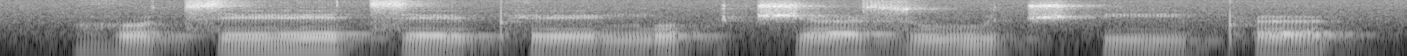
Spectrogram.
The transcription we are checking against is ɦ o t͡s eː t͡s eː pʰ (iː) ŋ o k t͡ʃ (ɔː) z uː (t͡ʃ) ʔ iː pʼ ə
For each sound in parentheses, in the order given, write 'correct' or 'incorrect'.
incorrect: eː, incorrect: əː, correct

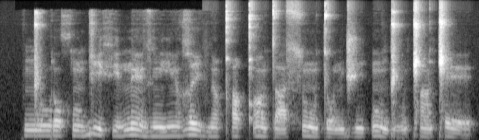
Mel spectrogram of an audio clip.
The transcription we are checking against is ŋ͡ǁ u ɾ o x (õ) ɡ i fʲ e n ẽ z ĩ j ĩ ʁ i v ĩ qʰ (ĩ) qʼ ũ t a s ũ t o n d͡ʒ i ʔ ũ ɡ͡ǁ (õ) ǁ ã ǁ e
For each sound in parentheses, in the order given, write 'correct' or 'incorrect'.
incorrect: ũ, incorrect: i, correct

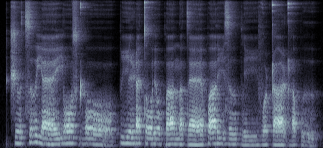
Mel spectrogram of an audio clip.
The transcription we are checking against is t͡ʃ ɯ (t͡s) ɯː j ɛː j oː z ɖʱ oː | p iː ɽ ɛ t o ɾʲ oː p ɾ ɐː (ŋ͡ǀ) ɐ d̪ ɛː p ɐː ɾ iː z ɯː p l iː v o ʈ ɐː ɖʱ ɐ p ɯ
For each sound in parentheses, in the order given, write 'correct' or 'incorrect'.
correct, incorrect: n̪

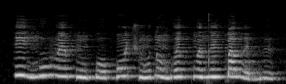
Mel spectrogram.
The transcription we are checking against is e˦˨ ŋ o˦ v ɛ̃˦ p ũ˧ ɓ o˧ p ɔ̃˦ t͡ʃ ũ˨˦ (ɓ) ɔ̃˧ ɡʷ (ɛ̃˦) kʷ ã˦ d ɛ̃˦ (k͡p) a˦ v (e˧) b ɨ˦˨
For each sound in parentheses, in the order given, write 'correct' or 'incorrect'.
incorrect: ɗ, incorrect: ɛ˦, correct, incorrect: e˨

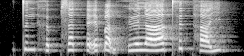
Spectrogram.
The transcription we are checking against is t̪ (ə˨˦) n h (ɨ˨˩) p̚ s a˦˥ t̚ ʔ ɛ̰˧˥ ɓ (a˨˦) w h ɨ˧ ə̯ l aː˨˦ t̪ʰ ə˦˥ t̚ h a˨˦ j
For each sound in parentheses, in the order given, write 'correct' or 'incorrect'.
incorrect: ə˧, incorrect: ə˨˩, incorrect: a̰˧˨

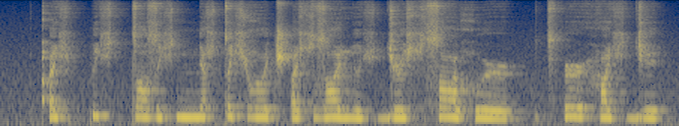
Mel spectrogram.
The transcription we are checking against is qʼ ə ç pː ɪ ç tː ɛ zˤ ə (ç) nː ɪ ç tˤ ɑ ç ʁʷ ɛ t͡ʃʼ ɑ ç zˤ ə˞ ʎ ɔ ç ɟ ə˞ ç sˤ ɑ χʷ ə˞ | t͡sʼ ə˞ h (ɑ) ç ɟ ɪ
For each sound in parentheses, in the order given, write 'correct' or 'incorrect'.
correct, correct

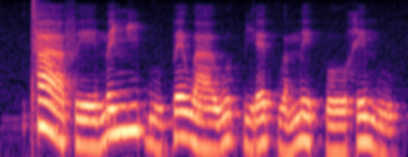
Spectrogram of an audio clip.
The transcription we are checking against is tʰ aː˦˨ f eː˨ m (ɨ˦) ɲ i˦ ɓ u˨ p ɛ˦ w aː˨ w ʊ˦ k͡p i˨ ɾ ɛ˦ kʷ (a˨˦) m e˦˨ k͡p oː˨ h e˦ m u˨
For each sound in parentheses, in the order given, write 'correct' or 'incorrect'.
incorrect: ɛ˦, incorrect: a˨

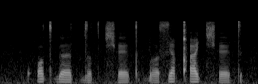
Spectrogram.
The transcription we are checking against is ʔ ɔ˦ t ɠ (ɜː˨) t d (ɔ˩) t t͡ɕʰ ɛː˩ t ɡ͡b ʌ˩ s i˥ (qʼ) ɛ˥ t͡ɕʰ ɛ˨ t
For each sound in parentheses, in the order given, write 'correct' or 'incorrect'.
correct, incorrect: ʌ˩, correct

